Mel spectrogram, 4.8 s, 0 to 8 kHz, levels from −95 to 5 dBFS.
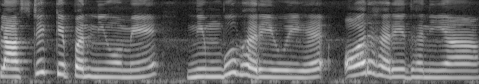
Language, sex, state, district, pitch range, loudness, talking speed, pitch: Hindi, female, Uttarakhand, Uttarkashi, 255-325 Hz, -20 LUFS, 150 wpm, 270 Hz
